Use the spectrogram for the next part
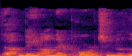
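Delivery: ordinary delivery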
